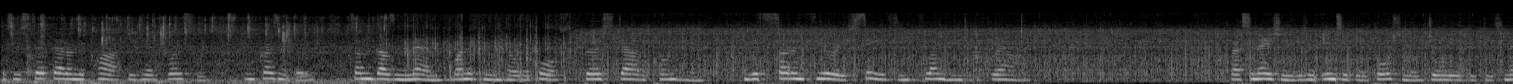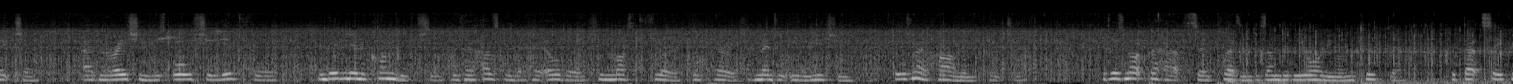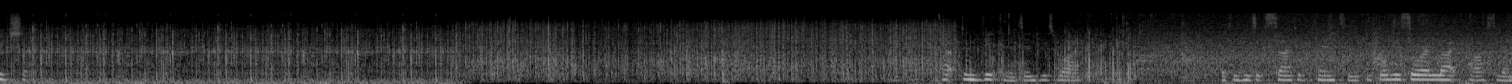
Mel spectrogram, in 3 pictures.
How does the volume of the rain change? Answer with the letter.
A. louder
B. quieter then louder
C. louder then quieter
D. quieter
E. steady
E.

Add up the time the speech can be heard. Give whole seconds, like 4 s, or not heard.
33 s.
